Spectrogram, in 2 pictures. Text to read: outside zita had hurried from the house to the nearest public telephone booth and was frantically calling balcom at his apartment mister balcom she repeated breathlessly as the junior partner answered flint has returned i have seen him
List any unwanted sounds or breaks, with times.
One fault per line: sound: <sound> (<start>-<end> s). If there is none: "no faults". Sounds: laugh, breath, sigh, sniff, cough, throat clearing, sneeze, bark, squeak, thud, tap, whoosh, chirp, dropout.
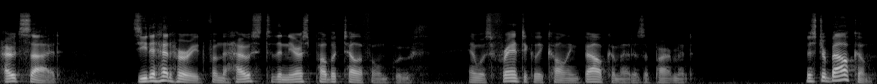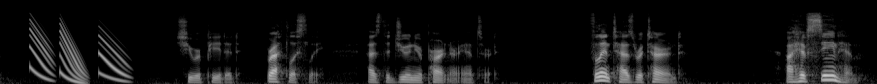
sound: chirp (9.1-10.1 s)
